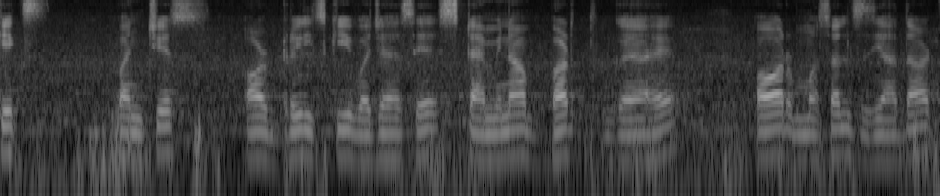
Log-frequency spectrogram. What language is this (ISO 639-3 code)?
urd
